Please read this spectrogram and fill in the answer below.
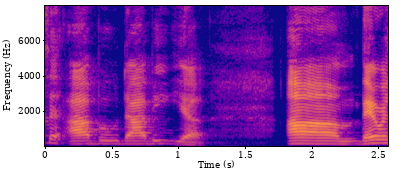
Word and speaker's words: Abu Dhabi: abu dhabi they said is that how you pronounce it abu dhabi yeah um they were saying abu dhabi is like the conservative the most conservative area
